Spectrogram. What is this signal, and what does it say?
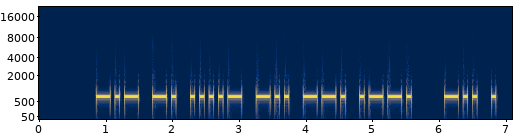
Morse code, heard as a keyed tone, about 17 wpm, 700 Hz. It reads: KN4DGP DE
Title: USA Callsign DE Callsign - 6 Characters - 17wpm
